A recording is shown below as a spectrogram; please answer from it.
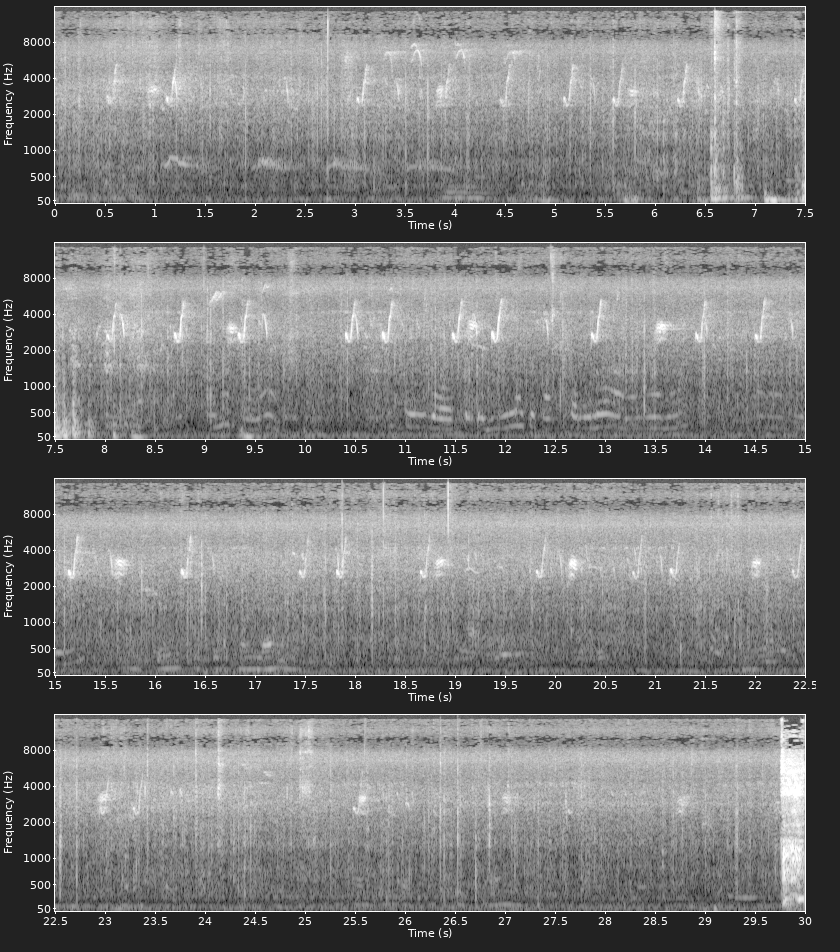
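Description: A bird calling over and over with short high chirps, about one or two a second, over a quiet outdoor background. A brief low rumble stands out about seven seconds in.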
